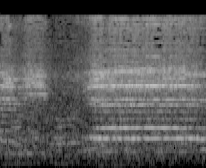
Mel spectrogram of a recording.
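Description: A group of voices singing a Slovak folk song together, holding one long steady note from about a second in.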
